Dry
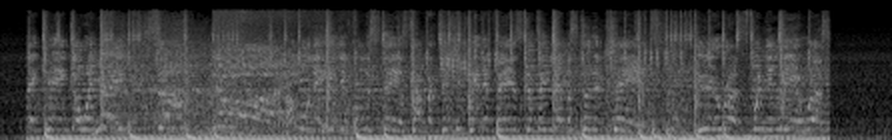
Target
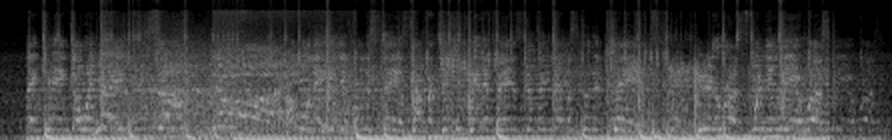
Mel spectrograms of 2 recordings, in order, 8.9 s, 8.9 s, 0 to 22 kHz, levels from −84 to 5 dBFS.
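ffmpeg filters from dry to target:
-filter_complex "[0:a]asettb=1/sr,asplit=3[a][b][c];[a]atrim=end=1.314[d];[b]atrim=start=1.31:end=2.33,asetpts=PTS-STARTPTS,afade=t=in:d=0.004:c=qsin,afade=t=out:st=1.016:d=0.004:c=qsin,highpass=f=170:p=1[e];[c]atrim=start=2.326[f];[d][e]acrossfade=d=0.004:c1=hsin:c2=qsin[g];[g][f]acrossfade=d=0.004:c1=qsin:c2=hsin,asettb=1/sr,asplit=3[h][i][j];[h]atrim=end=6.684[k];[i]atrim=start=6.68:end=7.11,asetpts=PTS-STARTPTS,afade=t=in:d=0.004:c=qsin,afade=t=out:st=0.426:d=0.004:c=qsin,highshelf=f=3.8k:t=q:w=3:g=-9[l];[j]atrim=start=7.106[m];[k][l]acrossfade=d=0.004:c1=hsin:c2=qsin[n];[n][m]acrossfade=d=0.004:c1=qsin:c2=hsin,aecho=1:1:528:0.158,asoftclip=type=tanh:threshold=-25dB,asettb=1/sr,asplit=3[o][p][q];[o]atrim=end=5.064[r];[p]atrim=start=5.06:end=6.05,asetpts=PTS-STARTPTS,afade=t=in:d=0.004:c=qsin,afade=t=out:st=0.986:d=0.004:c=qsin,acompressor=threshold=-33dB:ratio=6[s];[q]atrim=start=6.046[t];[r][s]acrossfade=d=0.004:c1=hsin:c2=qsin[u];[u][t]acrossfade=d=0.004:c1=qsin:c2=hsin,equalizer=f=10k:t=o:w=2.6:g=-14,volume=7dB"

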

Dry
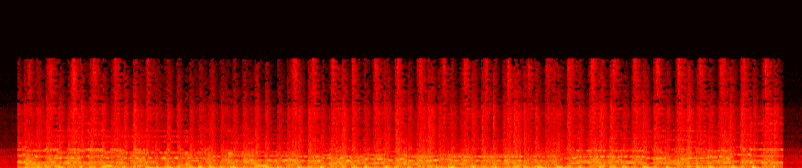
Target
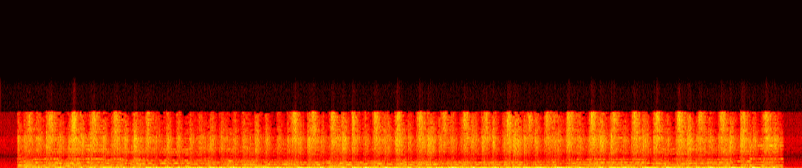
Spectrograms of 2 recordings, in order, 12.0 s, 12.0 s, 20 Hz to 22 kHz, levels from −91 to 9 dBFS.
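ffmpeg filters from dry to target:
-af "aexciter=amount=9.4:drive=4.7:freq=4.5k,asetrate=22696,aresample=44100,atempo=1.94306,asubboost=boost=5:cutoff=140,volume=2.5dB"

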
